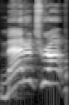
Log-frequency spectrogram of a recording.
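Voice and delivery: high, loud mock awe; mocking imitation. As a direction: parody an overexcited conspiracy believer. Mocks conspiracy believers.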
